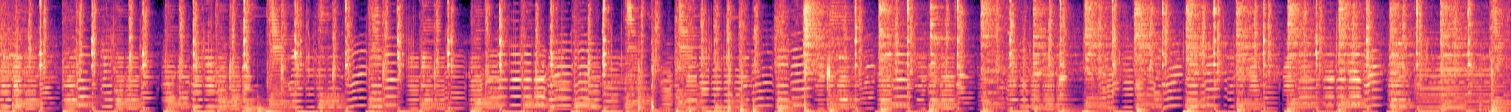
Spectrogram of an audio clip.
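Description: Live chanchona band playing an instrumental dance passage with the violin carrying the melody over upright bass, guitar and drums, to a steady beat.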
